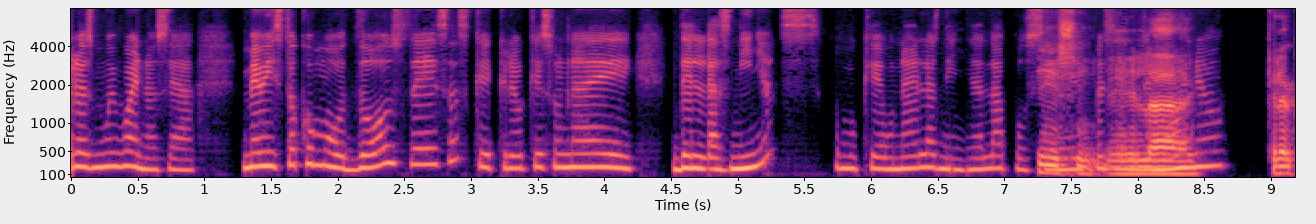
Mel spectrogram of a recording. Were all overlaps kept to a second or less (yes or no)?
no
